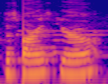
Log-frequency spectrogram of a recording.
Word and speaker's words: Dispari Scuro: also known as Dispari Scuro, and yes, that is how you say both my real name and my internet name.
